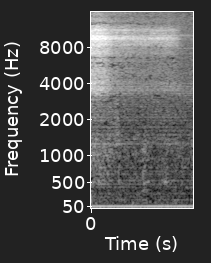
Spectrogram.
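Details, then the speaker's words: Sony cassette radio used as control unit beside a returned Crown CSC-850F, on tape at full volume: faint steady hiss over low hum, no crackle or static; normal background hiss, silent when stopped. "So it's got your standard hiss in the background. But there's no, but that's with the tape on."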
